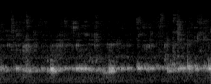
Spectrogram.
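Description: A steady faint hum in a small room, with light scattered handling noises and a small tick about half a second in.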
